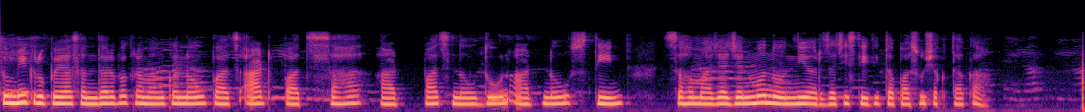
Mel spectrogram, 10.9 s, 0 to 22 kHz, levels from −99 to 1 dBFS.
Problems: background sounds at intervals, continuous background conversations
